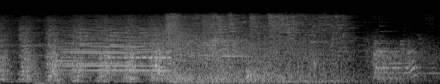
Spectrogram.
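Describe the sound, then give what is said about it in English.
A voice imitates a train wreck with a harsh, sustained hissing and crashing noise, whistle-like tones streaking through, lasting several seconds and fairly loud. “I can sound like a train wreck.”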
